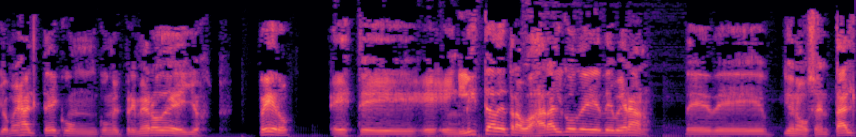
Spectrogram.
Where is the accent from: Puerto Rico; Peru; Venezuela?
Puerto Rico; Entonces yo obviamente como buen puertorriqueño asocio la playa con el vacilón de verano, ¿no?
